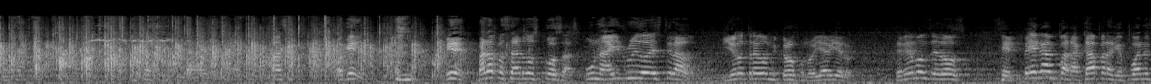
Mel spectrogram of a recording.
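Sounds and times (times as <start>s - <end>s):
crowd applauding: 0.0s - 4.7s
speech: 3.5s - 11.4s.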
